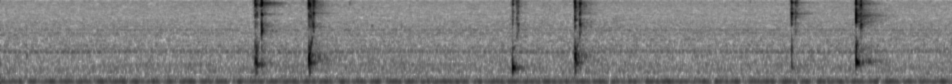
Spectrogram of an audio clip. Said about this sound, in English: No, these are very, very slow, and they seem not quite the same as the hoof, like what you typically hear. Slightly lighter, perhaps,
